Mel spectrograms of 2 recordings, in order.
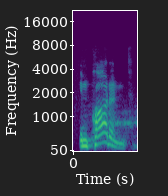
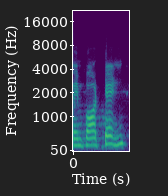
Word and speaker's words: important: important it is not important it is important just because of the stress on pvor oh the next syllable becomes weaker that is why it becomes stunned not then 10. tants has become turned because of the previous syllable stress on the previous syllable the turn becomes weaker important important okay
